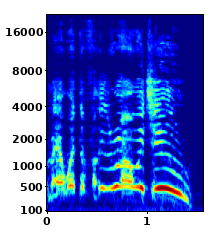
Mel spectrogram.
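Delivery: very high-pitched, incredulous cry; exasperated outburst. Real, not acted. Vlogger scolding a man who talked to cops, exasperated outburst. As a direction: let exasperation send the voice way up.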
